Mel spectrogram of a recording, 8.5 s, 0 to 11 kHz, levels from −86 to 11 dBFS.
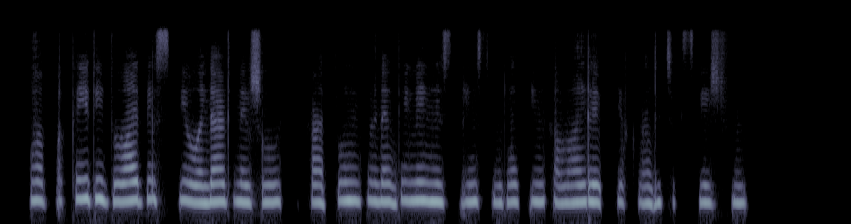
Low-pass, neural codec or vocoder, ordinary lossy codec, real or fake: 7.2 kHz; codec, 16 kHz, 0.5 kbps, FreqCodec, larger model; Opus, 64 kbps; fake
